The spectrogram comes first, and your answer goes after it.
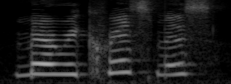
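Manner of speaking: small eager monster voice; Elmo voice. A narrator's reading. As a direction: squeak it up like Elmo. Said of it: "said Elmo".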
